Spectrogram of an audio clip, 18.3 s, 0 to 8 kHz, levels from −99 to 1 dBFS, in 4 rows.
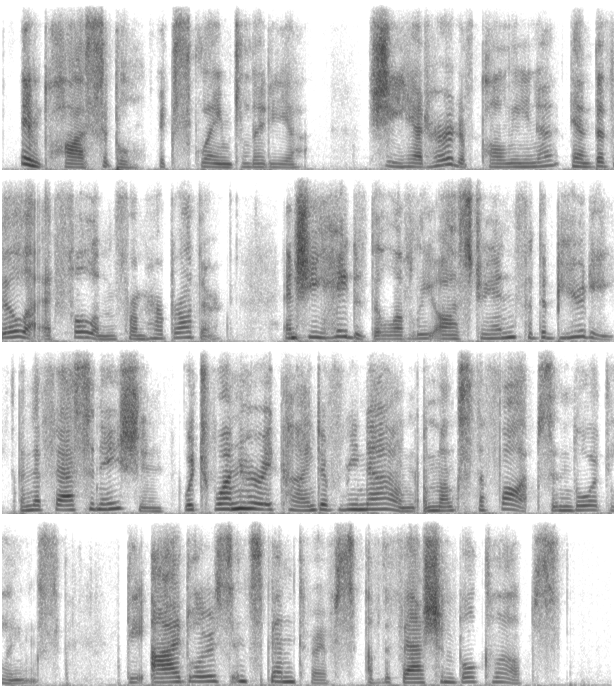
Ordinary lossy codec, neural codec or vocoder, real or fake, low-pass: Opus, 16 kbps; codec, 16 kHz, 2 kbps, FreqCodec, larger model; fake; 7.2 kHz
